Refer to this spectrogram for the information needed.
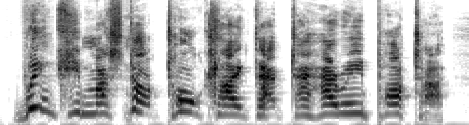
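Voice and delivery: high elf voice scolding firmly; a touch of elf indignation; angry. A narrator's reading. Dobby scolds Winky for rudeness to Harry, angry. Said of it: "said Dobby angrily".

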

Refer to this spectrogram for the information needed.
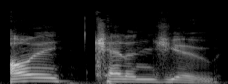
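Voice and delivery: slow, weighty challenge; blunt warrior voice; barbarian hero. A narrator's reading. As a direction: issue the challenge deliberately.

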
